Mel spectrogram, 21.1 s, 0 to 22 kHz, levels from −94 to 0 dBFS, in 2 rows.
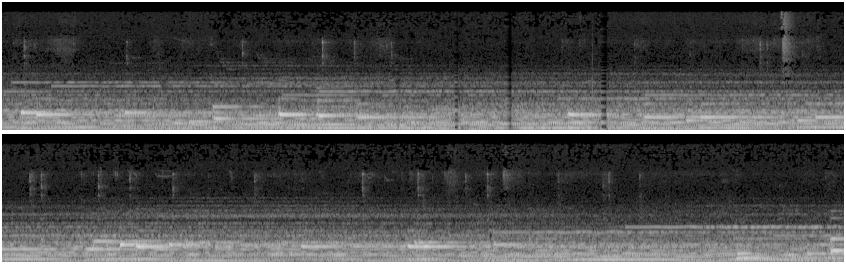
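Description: Repeated stalls (stutter) run from 4.94 to 6.39 s. Packets arrived late, so the jitter buffer emptied four times and the receiver held the last sound through each gap, about 150 ms in all, the longest 70 ms. Nothing is lost, but the audio drags and hiccups.

A short stall from a late packet follows at 7.49 to 7.58 s. One packet missed its slot and the receiver stretched the preceding sound for 70 ms until it arrived, then resumed exactly where it left off, leaving one sound audibly held too long.

A jitter buffer speed-up spans 10.52 to 16.74 s. The buffer had built up surplus delay, so the receiver trimmed tiny pitch-period slices, roughly 70 ms in total. The sound plays at 101% speed with pitch unchanged.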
